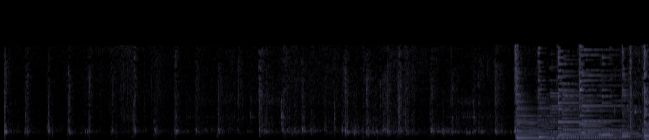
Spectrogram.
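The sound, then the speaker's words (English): Horse's hooves clip-clop in a steady, even rhythm of sharp knocks for about eight seconds at the start of a song, then loud music with sustained tones suddenly takes over. “I should warn you that the song starts with the sound of a horse's hooves.”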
